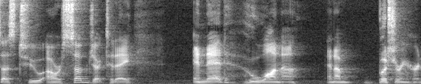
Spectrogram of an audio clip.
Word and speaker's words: Enheduanna: So, but let's see, you're saying it Edwana? No, Enheduanna. Enheduanna.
